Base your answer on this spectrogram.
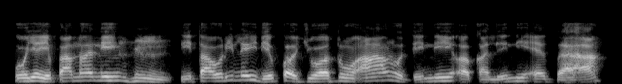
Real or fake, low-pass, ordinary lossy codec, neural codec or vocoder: fake; 7.2 kHz; none; codec, 24 kHz, 3 kbps, HILCodec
